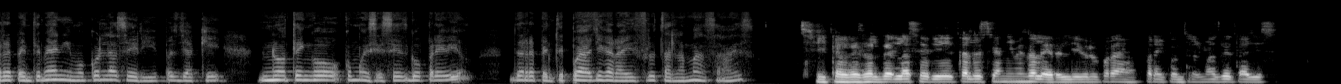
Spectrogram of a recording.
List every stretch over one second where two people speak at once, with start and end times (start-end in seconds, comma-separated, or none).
none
